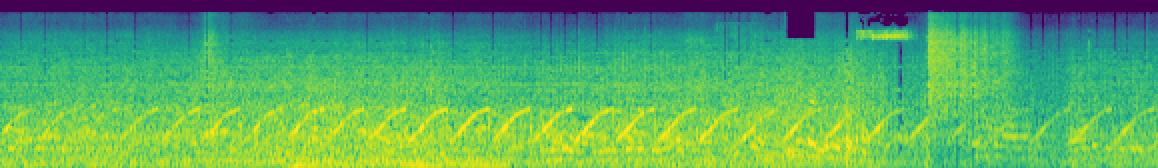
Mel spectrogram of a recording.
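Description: Fire engine siren in fast yelp, a rising wail repeating about two and a half times a second, over background crowd noise. About nine seconds in, a short loud rushing burst cuts across it.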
